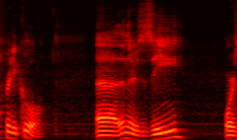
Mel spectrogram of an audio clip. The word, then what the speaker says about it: xe: pronunciation of it yeah it's pronounced just like Z only it's x e and then you could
